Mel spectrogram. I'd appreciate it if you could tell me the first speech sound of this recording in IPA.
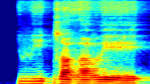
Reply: β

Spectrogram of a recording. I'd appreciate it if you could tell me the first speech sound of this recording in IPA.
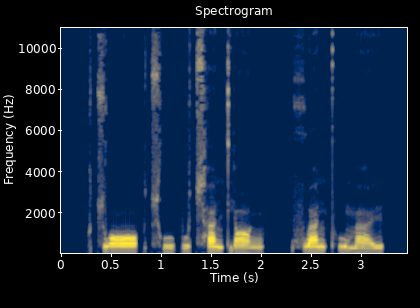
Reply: t͡s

